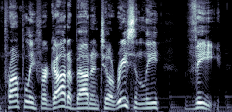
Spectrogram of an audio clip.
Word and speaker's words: VVVVVV: forgot about until recently, V. And yes, that's apparently how you're supposed to pronounce it.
